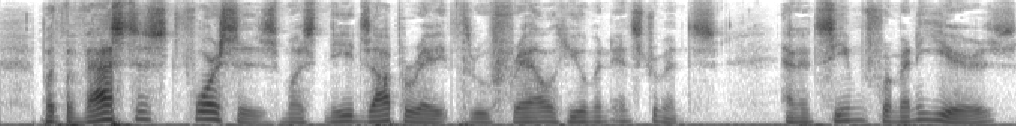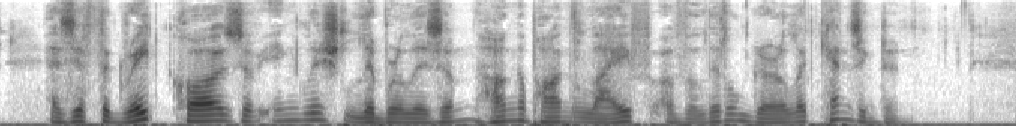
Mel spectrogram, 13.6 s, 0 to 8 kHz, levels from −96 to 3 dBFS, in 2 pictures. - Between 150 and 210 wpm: Yes, average, 155 wpm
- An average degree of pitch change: Yes, average, 4.8 semitones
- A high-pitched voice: No, low, 115 Hz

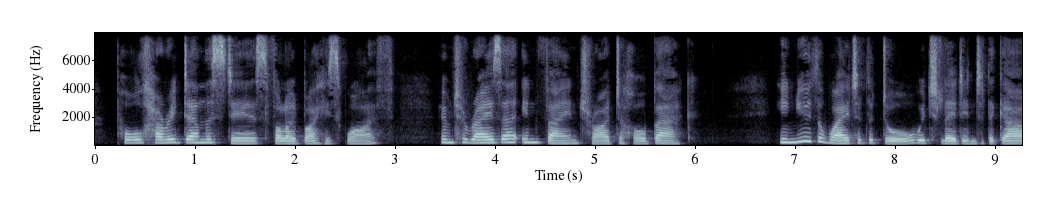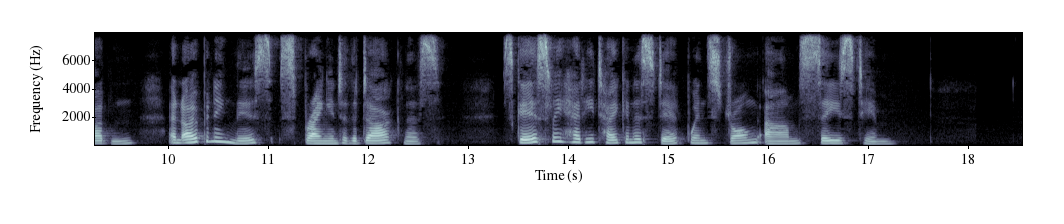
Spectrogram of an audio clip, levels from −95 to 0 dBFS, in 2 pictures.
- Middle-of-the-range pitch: Yes, medium, 180 Hz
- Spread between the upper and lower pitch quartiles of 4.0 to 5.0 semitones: Yes, average, 4.4 semitones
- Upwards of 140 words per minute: Yes, average, 150 wpm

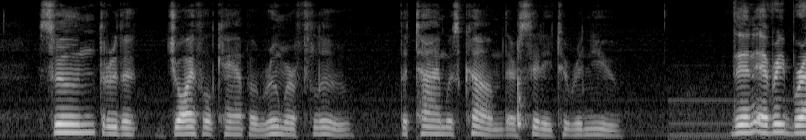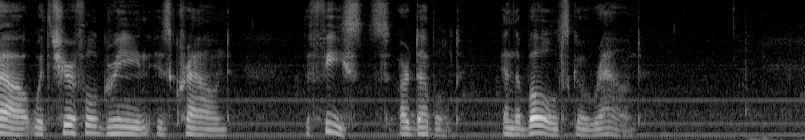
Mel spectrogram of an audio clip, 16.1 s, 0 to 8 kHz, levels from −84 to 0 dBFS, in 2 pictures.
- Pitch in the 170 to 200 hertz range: No, low, 135 Hz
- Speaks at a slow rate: Yes, slow, 125 wpm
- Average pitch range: Yes, average, 3.4 semitones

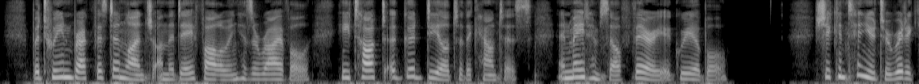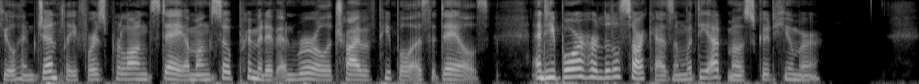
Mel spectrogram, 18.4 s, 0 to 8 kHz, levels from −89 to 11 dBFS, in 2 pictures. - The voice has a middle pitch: No, high, 195 Hz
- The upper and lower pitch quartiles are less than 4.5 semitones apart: No, wide, 5.4 semitones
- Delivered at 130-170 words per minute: No, average, 185 wpm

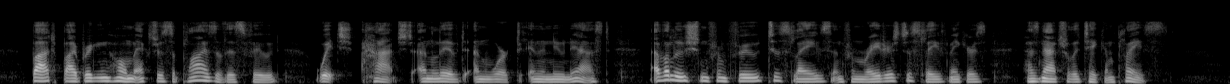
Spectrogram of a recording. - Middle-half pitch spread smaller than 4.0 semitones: No, average, 4.3 semitones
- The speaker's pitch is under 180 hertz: Yes, low, 135 Hz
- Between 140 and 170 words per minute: Yes, average, 165 wpm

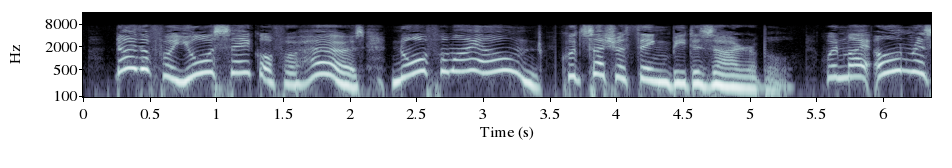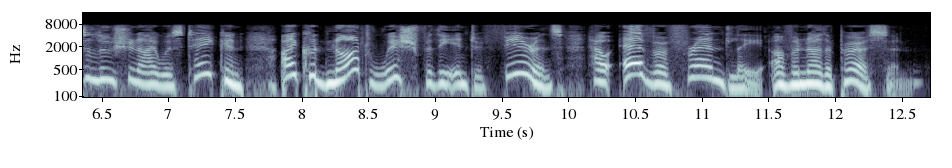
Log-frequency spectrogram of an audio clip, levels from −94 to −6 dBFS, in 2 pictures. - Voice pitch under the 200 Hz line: No, very high, 260 Hz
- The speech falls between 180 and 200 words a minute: No, average, 165 wpm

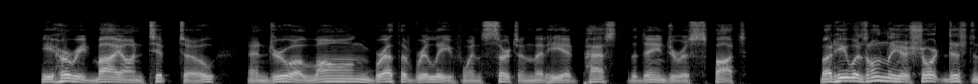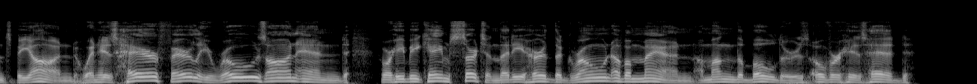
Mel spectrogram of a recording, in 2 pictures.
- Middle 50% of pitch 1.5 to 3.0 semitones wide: No, wide, 5.5 semitones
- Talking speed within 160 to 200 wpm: Yes, average, 165 wpm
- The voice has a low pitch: Yes, low, 115 Hz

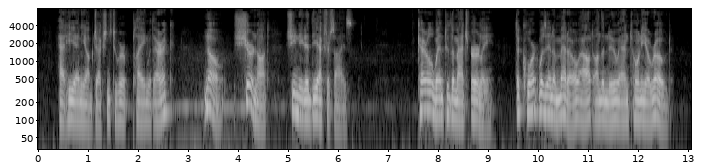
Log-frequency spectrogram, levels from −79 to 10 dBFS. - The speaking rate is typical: Yes, average, 155 wpm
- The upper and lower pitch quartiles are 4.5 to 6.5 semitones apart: No, average, 3.7 semitones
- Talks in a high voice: No, low, 105 Hz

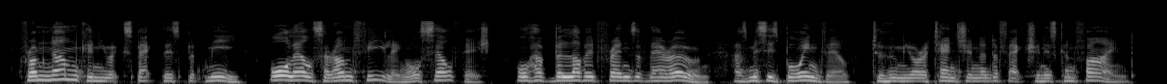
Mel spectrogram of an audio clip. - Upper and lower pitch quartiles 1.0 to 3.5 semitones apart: No, average, 3.9 semitones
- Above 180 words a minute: No, average, 165 wpm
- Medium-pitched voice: Yes, medium, 165 Hz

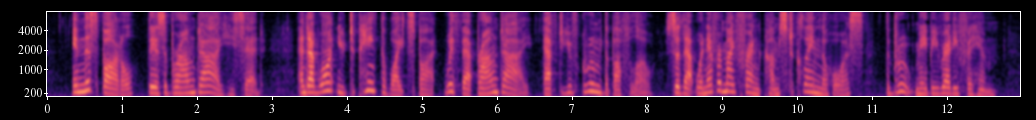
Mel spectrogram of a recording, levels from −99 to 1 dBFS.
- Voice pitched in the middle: No, high, 205 Hz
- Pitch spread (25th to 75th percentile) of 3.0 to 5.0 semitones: Yes, average, 4.6 semitones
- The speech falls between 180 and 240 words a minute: Yes, fast, 205 wpm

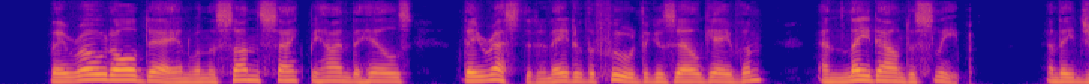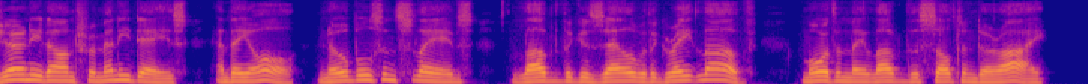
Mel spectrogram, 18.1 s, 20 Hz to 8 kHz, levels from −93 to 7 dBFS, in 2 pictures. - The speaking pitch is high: No, medium, 145 Hz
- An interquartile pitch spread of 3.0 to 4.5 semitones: Yes, average, 3.3 semitones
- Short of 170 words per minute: No, average, 180 wpm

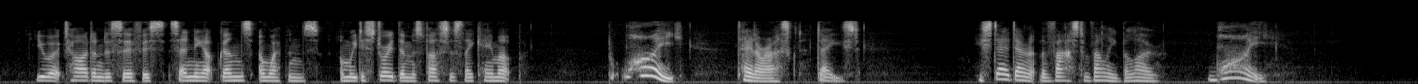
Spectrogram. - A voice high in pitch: No, medium, 170 Hz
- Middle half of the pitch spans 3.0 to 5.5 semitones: No, narrow, 2.5 semitones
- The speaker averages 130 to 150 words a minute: Yes, average, 140 wpm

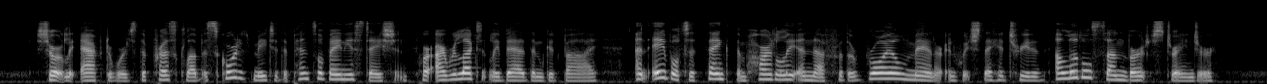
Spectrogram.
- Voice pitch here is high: Yes, high, 200 Hz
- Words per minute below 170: No, average, 180 wpm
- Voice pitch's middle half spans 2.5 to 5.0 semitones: No, wide, 5.6 semitones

